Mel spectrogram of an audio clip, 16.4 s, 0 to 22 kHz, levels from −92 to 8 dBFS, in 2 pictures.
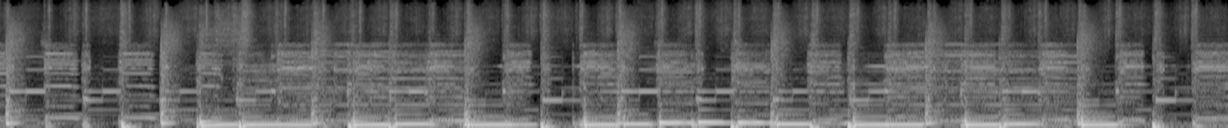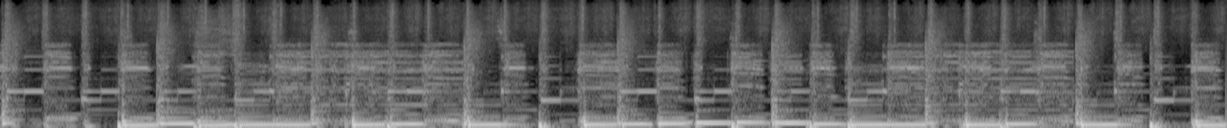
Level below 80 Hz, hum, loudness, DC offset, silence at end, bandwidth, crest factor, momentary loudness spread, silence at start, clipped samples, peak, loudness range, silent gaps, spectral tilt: -32 dBFS; none; -22 LUFS; under 0.1%; 0 s; over 20 kHz; 18 dB; 6 LU; 0 s; under 0.1%; -4 dBFS; 2 LU; none; -5.5 dB/octave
